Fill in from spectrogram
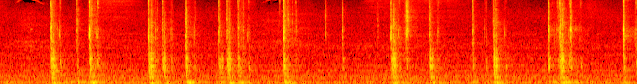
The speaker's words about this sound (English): That's my keyboard doing all that pounding noise.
